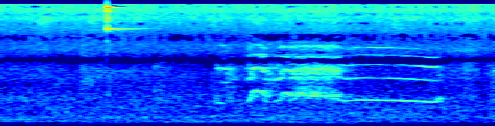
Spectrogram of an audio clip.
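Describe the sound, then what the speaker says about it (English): A rooster crows in the distance, one long drawn-out call rising and trailing off over a steady outdoor background hiss. "we have a rooster that doesn't know what day is and what night is"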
